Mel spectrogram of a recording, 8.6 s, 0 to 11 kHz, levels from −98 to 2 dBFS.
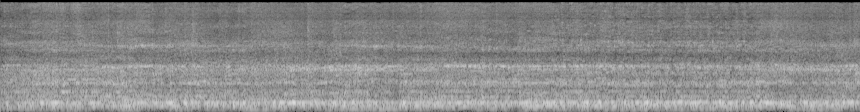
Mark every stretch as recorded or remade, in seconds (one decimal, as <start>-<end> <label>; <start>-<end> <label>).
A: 0.0-5.5 remade; 5.5-7.6 recorded; 7.6-8.6 remade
